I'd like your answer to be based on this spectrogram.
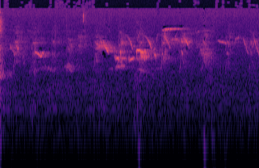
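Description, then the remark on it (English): A blackbird in a wood gives sharp, scattered alarm calls at the presence of a human, fairly faint over a quiet outdoor background with a couple of soft low thumps. “You can hear a blackbird alarming, telling everyone that there's a human here.”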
